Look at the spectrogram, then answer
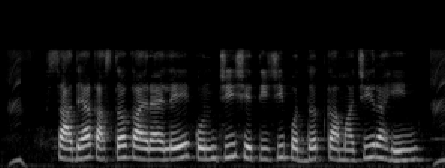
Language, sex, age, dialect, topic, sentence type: Marathi, female, 41-45, Varhadi, agriculture, question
